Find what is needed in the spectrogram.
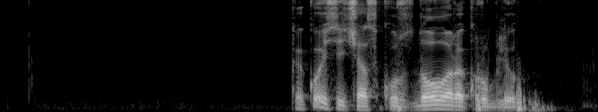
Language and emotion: Russian, neutral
